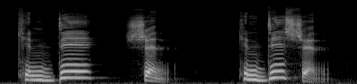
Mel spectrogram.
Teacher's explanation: Let's take the word condition. The middle syllable, di, is the primary stress.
